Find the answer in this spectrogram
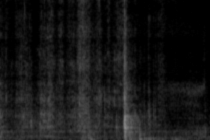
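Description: Stack of wrapped card packs sliding against a cardboard trading-card box as they are pulled out, a low rubbing rustle with one sharp tap a little past halfway.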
